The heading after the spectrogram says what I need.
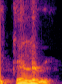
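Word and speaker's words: கிழவி: जिस मूवी का नाम है ताई केलवी। ताई केलवी करके है, इसकी स्पेलिंग अलग है, KEZVI करके स्पेलिंग है।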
